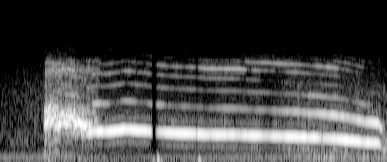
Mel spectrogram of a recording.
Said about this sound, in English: An old wildcat howls in the woods.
